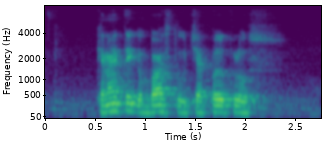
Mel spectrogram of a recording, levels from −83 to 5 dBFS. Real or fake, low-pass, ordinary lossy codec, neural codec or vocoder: real; 7.2 kHz; none; none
